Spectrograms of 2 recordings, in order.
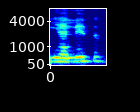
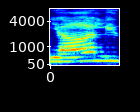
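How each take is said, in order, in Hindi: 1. पहला स्वर छोटा रखा जाता है। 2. पहला स्वर लंबा खींचा जाता है। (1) "यलिद पढ़ना है" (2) "यालिद नहीं पढ़ना है"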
